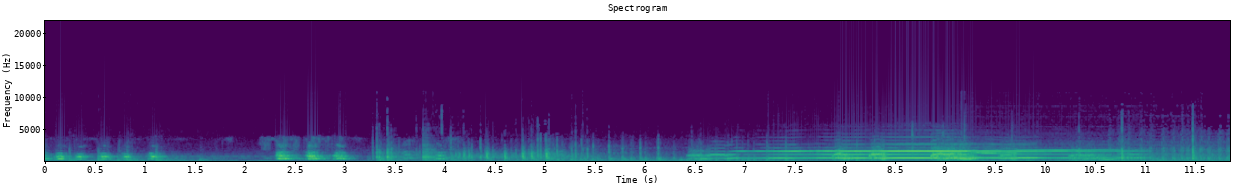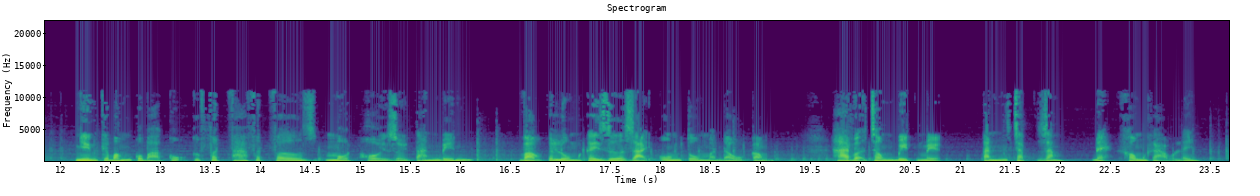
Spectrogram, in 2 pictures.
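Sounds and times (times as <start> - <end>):
neighbour's dog howling and barking: 0.0 - 1.3, 2.3 - 4.2, 6.4 - 11.2
speech: 12.2 - 19.2, 19.8 - 23.5.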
